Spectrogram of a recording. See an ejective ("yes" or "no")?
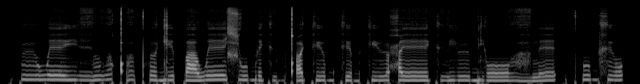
yes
